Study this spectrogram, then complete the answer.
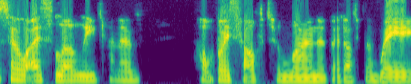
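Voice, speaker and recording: With a slight Hong Kong accent, a woman speaks at a very deep, low pitch in a bright, sharp tone with fairly even intonation, in a dry, close sound with no echo and a very clean recording with a silent background. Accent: slight British-tinged Hong Kong. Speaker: leadership coach. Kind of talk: interview.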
